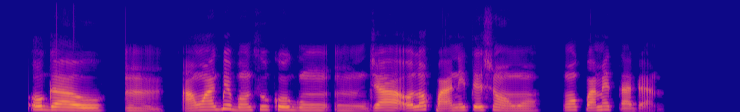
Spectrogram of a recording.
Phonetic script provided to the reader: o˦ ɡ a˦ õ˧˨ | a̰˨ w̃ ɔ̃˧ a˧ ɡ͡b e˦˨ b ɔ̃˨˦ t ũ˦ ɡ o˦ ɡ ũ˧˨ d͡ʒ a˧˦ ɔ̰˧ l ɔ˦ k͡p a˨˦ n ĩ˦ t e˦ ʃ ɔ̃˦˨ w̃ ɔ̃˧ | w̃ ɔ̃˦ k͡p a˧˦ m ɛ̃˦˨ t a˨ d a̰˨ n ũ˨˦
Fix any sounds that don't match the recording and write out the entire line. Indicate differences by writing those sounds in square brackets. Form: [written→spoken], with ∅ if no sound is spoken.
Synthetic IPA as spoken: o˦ ɡ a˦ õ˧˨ | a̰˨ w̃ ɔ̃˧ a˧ ɡ͡b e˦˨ b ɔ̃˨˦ t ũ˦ [ɡ→k] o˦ ɡ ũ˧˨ d͡ʒ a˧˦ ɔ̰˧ l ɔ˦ k͡p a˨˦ n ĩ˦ t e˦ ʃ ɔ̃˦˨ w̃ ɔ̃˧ | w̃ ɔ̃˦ k͡p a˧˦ m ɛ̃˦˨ t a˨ d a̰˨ n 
